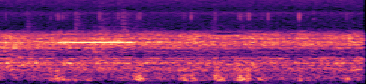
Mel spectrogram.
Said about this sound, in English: All that you're hearing, that's all the explosion. But that's pretty much all the audio at the end. It's just the debris and everything settling down after the explosion stuff.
